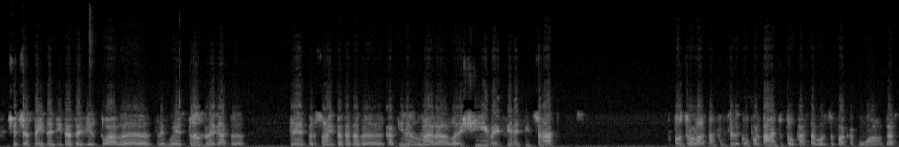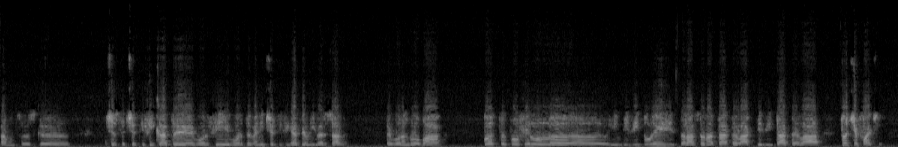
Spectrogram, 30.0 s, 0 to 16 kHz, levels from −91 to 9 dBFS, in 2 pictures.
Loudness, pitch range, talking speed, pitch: -40 LUFS, 140-185 Hz, 120 wpm, 165 Hz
